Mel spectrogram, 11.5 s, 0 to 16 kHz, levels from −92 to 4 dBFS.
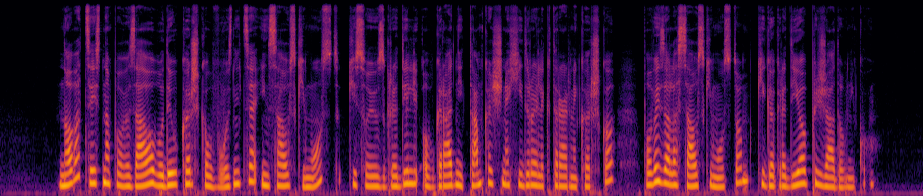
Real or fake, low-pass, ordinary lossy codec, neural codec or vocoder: real; 14.4 kHz; none; none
